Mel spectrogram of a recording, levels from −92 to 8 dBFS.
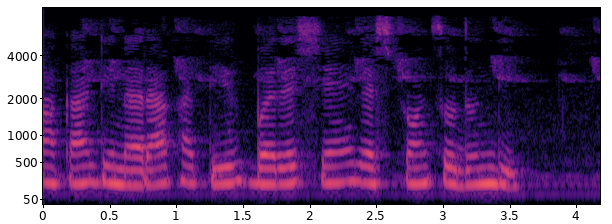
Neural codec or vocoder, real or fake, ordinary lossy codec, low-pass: none; real; MP3, 32 kbps; 7.2 kHz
